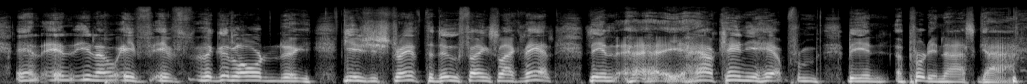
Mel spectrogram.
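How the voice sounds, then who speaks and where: A man with an Appalachian accent and high pitch, at a very slow pace, over noticeable background noise. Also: ordinary pitch variation, very even loudness. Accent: Appalachian North Carolina Southern. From US South, Wilkes County, North Carolina. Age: 80s+. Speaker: retired poultry company personnel manager. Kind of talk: interview conversation. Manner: halting, many repetitions and fillers.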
